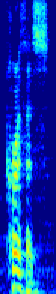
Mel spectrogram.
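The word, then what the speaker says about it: Coerthas: dissuade the Empire from trespassing on Curtis sewing kurthus that's how it's pronounced I'm glad am I that you have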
